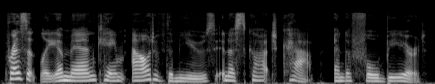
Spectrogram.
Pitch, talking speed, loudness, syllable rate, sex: 170 Hz, 220 wpm, -21 LUFS, 4.5 syllables/s, female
